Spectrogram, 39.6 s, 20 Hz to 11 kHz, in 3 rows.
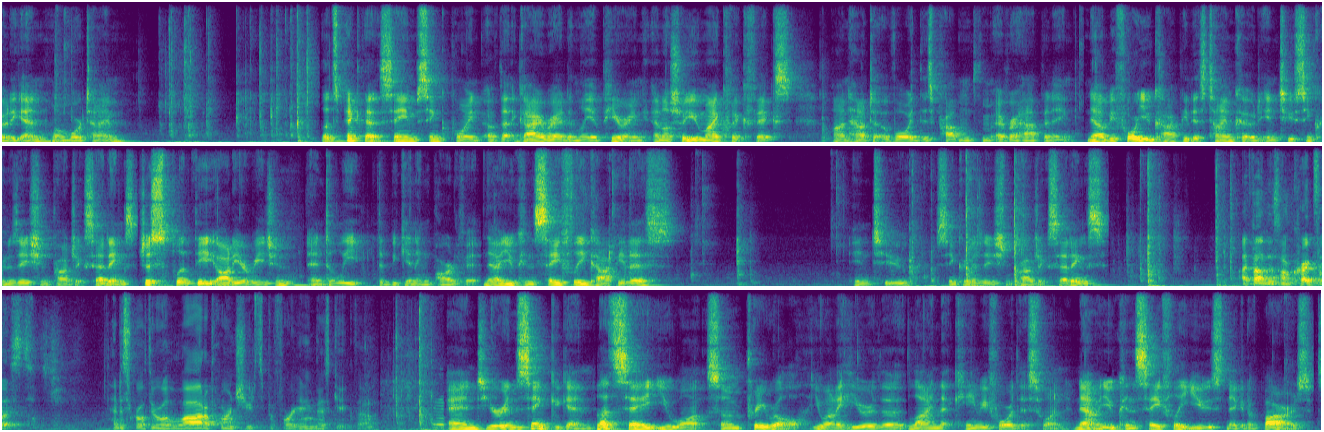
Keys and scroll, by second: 1.4-3.1 typing, 14.6 super+t, 16.6 BackSpace, 19.1 super+c, 22.1 super+v, 22.6 Return, 24.3 super+`, 24.5 Return, 25.2 space, 30.2 space, 30.4 Return.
